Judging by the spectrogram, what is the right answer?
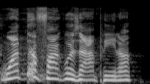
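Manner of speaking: demanding, angry cartoon woman voice. Retelling a Family Guy scene after they get saved, do a Lois impression from Family Guy. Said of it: "That was a great impression".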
